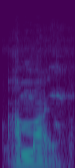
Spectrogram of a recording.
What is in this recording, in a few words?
"mother", Wamut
